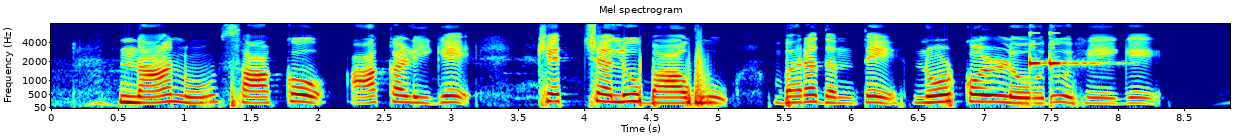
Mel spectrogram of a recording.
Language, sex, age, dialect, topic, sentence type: Kannada, female, 25-30, Central, agriculture, question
